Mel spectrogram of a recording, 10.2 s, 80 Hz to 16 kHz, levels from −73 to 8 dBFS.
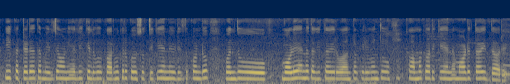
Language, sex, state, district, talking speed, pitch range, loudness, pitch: Kannada, female, Karnataka, Mysore, 95 wpm, 255-275 Hz, -16 LUFS, 265 Hz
